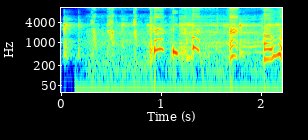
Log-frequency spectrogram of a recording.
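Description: Shetland sheepdog giving several short, high whines that bend up and down, starting about a second in, over light handling noise.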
